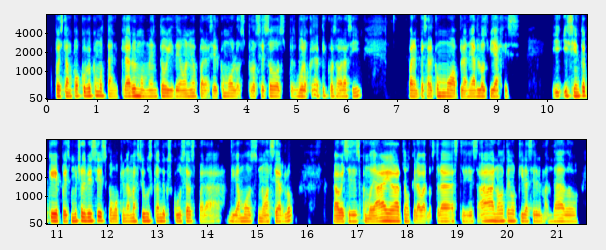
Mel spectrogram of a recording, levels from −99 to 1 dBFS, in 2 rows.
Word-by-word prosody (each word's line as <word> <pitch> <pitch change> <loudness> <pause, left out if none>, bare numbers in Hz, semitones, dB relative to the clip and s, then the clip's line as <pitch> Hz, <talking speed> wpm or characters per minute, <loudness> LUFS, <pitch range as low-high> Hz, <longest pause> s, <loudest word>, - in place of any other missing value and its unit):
pues 120 -3 +2
tampoco 125 +3 +1
veo 135 0 +3
como 135 -1 0
tan 110 -4 -5
claro 115 +1 +3
el 130 - +7
momento 115 0 +1
idóneo 110 +1 -1
para 110 -2 -3
hacer 110 0 -4
como 115 -1 -2
los 110 -1 -6
procesos, 110 +1 -2
pues, - - -9
burocráticos, 125 +2 -2
ahora 115 +1 -1
sí, 130 +7 -4 0.9
para 110 -1 +2
empezar 110 0 -2
como 120 -2 +2
a 105 - -1
planear 110 +1 -1
los 115 -1 +2
viajes, 110 -1 -3 0.7
y 125 0 -2
y 140 - +3
siento 135 +1 +3
que, 130 -2 +8
pues, 115 -1 +1
muchas 130 +2 +3
veces 130 +1 +3
como 110 -1 -2
que 110 - -6
nada 110 0 -3
más 120 +1 +1
estoy 125 +2 +1
buscando 125 -1 0
excusas 120 -1 -2
para, 105 0 -8
digamos, 115 -2 -2
no 110 -1 -1
hacerlo. 115 +7 -1 0.8
A 105 0 +4
veces 110 +2 +2
es 115 +1 -3
como 110 -3 -2
de: 105 - +2
"Ay, 130 +4 +6
ahora 130 -1 +6
tengo 120 -2 -2
que - - -4
lavar 100 0 0
los - - -11
trastes. 115 -1 -1
Ah, 130 +3 +3
no, 130 +1 +2
tengo 130 -1 -1
que 130 - -5
ir 120 - +1
a - - 0
hacer 115 0 -4
el 110 -1 -3
mandado 115 0 -3
115 Hz, 180 wpm, -23 LUFS, 110-125 Hz, 0.9 s, que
